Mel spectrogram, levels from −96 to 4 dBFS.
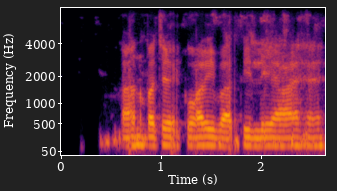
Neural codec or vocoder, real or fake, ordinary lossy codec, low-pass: vocoder, 24 kHz, 100 mel bands, Vocos; fake; Opus, 32 kbps; 7.2 kHz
